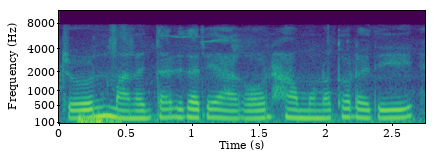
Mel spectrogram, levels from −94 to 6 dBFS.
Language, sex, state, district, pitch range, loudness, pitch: Chakma, female, Tripura, Unakoti, 180-200 Hz, -17 LUFS, 190 Hz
